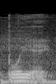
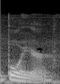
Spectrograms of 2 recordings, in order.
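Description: First: The name is said with a French pronunciation. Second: The name is said with an English pronunciation. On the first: This is how the French-Canadian side of the family says it. "they say Boyer" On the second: This is how English speakers in Ontario say it. "when you're Anglo and you don't speak French or use it at all, it turns into Boyer"

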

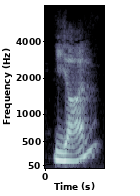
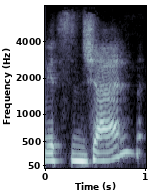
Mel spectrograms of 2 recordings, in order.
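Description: First: The name begins with a Y sound. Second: The name begins with a J sound. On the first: "they pronounce J as Yan, as Y" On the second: "in a Western perspective, it's Jan"

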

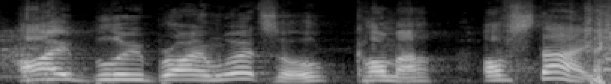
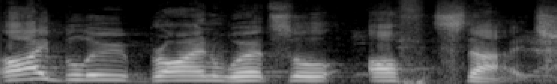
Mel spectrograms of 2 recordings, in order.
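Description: First: There is a break after Wurtzel. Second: It runs straight on without a pause.

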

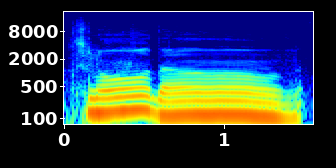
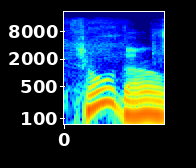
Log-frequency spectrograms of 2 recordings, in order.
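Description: First: It is said very slowly and drawn out. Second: It is said more quickly, less drawn out.

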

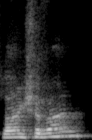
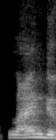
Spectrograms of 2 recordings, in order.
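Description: First: The name is pronounced the French way. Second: The name is pronounced as English spelling suggests. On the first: "Presumably French" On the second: "say it as you see it"

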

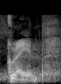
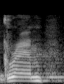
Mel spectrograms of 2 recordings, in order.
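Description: First: The name is said with a British pronunciation. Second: The name is said with an American pronunciation. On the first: "It's Graham" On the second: "He pronounces it Graham, but that's because he's American"

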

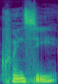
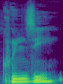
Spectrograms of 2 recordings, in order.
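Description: First: The middle consonant sounds like an S. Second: The middle consonant sounds like a Z. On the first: The speaker calls it wrong. "It's not Quincy" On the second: The speaker calls it right. "It's Quincy. The C is as a Z sound"

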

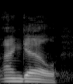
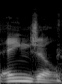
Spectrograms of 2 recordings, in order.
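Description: First: The name is said with a Spanish pronunciation. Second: The name is said with an English pronunciation. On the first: The name is assumed to be Spanish. The speaker calls it wrong. "it's probably Spanish descent. So you go Angel" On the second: This is how the person actually says the name. The speaker calls it right. "but her name was Angel"

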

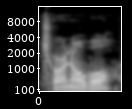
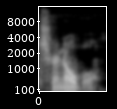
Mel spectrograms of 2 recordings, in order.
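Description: First: The first vowel sounds like an O. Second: The first vowel sounds like an E. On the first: It follows the Ukrainian spelling. "if it's the Ukrainian spellings with an O, is it Chernobyl" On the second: It keeps the familiar older spelling. "or is it still Chernobyl?"

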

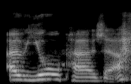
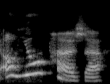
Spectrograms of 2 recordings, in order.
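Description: First: It sounds mocking and dismissive. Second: It sounds admiring and impressed. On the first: The name sounds strange or laughable. "which I used to hate, but now I used to get when I was at school" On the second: The name is recognized and respected. "even that slight intonation change, okay, I'm doing all right in life"

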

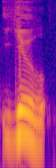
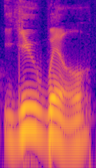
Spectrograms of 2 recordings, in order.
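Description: First: The two words merge into one short syllable. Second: Both words are said separately in full. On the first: The speaker calls it right. "but you'll attract" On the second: The speaker calls it wrong. "Not you will"

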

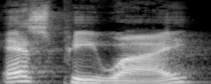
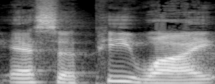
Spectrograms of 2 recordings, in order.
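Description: First: The word is said in a plain accent. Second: The word is said with an Italian-sounding accent. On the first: The speaker calls it right. "it's the SPY" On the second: The speaker calls it wrong. "I just acquired the Italian accent. It's not the SPY"

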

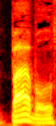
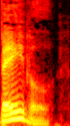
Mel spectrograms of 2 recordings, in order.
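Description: First: The name does not rhyme with table. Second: The name rhymes with table. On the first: The speaker calls it right. "Babel sounds better than Babel" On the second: The speaker calls it wrong. "because Babel sounds like table"

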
